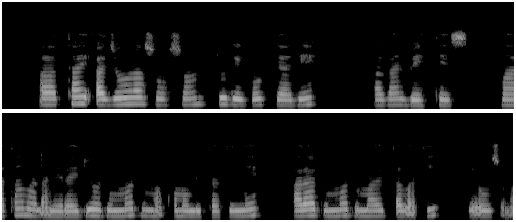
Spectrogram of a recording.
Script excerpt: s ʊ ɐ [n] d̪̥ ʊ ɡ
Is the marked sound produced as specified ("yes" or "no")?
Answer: yes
